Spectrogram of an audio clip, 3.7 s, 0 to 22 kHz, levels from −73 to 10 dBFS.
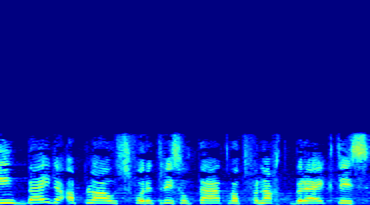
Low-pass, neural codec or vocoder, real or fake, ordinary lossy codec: none; none; real; none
